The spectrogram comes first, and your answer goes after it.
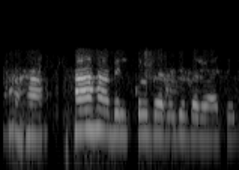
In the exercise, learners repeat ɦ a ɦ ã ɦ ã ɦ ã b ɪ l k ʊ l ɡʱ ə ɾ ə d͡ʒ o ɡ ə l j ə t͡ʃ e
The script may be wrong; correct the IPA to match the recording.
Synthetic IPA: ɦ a ɦ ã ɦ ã ɦ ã b ɪ l k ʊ l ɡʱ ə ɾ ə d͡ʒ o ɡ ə ɾ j a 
